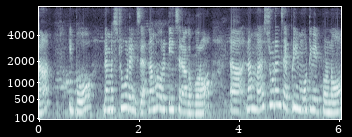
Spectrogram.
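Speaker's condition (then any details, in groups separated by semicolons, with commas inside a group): No condition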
